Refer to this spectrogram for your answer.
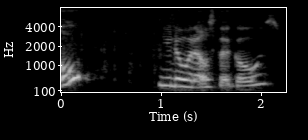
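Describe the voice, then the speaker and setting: In a small room at home, a woman in her thirties hosts a children's story time, speaking directly to young viewers with exaggerated, encouraging questions. Her voice is high, gravelly and a little mellow, with a measured pace.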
